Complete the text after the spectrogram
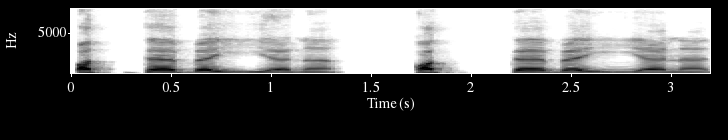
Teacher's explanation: Dal qalqalah dah tak ada dah. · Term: idgham mutajanisain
